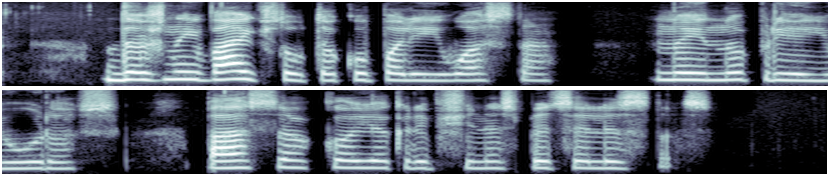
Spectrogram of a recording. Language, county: Lithuanian, Kaunas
